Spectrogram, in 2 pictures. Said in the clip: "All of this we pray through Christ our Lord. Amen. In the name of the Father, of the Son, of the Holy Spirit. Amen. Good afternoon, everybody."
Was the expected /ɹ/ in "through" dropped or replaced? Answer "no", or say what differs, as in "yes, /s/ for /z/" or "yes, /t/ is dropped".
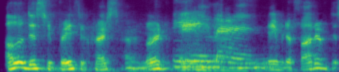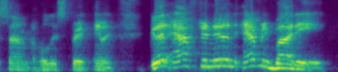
yes, /ɹ/ is dropped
